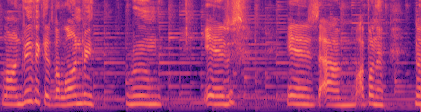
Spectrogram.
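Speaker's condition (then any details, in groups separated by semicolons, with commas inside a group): Cerebral palsy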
